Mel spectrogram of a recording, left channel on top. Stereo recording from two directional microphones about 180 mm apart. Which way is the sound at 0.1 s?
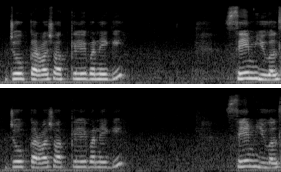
50° left (ahead or behind).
